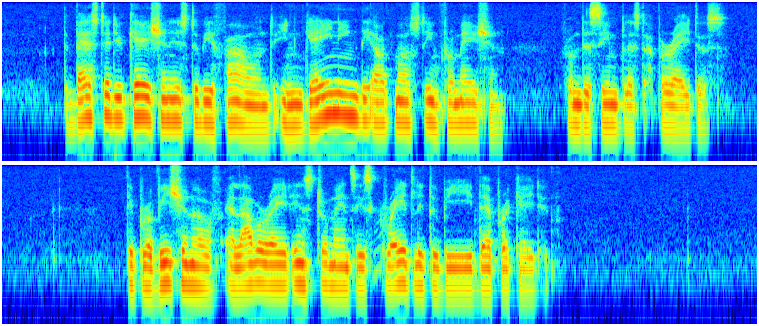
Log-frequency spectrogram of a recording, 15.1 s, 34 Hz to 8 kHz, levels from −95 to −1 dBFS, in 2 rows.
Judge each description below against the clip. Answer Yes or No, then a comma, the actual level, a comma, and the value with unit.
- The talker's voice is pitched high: No, low, 130 Hz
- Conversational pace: No, slow, 110 wpm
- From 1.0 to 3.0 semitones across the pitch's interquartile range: Yes, narrow, 2.6 semitones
